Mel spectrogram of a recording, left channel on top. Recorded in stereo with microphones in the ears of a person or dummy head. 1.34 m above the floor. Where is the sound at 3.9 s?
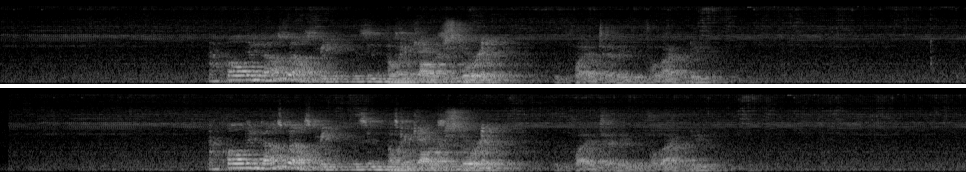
55° left (ahead or behind), 3.5 m.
